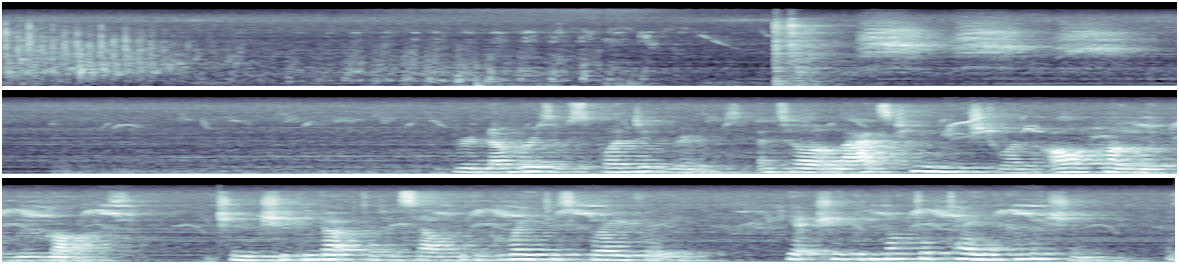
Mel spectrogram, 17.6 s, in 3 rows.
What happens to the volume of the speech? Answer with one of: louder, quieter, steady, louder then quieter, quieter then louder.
steady.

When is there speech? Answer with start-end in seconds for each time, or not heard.
8.1-17.5.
